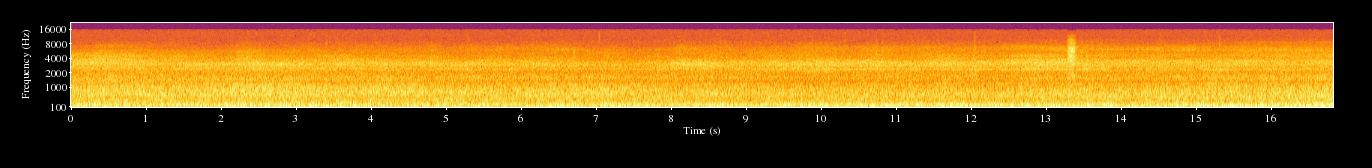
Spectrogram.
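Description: Steady distant rumble and low drone of a freight train's diesel locomotives and cars crossing a long bridge, with one brief high squeal about thirteen seconds in.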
